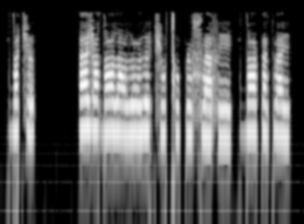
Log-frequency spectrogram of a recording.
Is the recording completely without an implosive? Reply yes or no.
yes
